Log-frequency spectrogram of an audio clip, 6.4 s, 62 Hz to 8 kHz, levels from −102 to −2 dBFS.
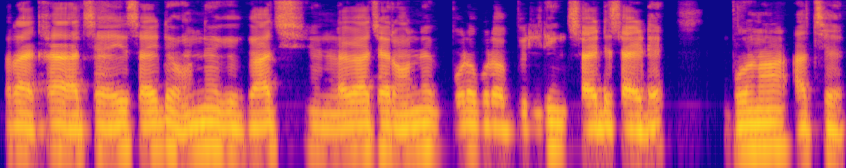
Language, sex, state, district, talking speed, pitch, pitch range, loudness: Bengali, male, West Bengal, Jalpaiguri, 190 wpm, 105 Hz, 100-110 Hz, -18 LUFS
